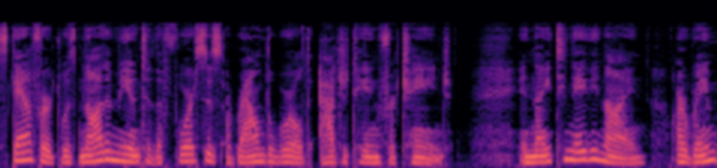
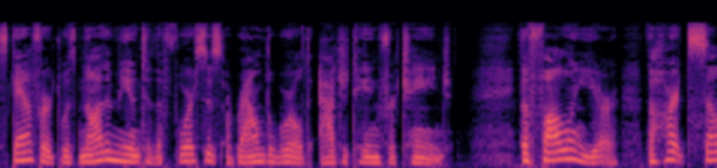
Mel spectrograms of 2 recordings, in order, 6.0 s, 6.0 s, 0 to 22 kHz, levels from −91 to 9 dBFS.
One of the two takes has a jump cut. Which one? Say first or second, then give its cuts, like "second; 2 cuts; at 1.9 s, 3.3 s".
second; 1 cut; at 4.3 s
